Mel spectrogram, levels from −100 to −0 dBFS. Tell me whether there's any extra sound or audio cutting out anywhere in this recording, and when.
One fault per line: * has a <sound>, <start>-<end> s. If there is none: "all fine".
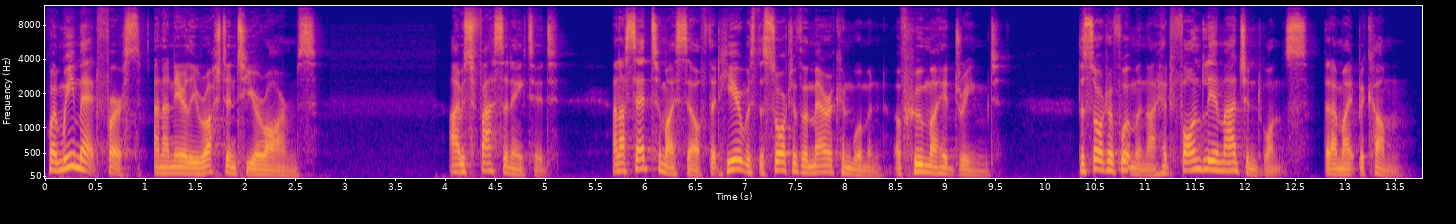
all fine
